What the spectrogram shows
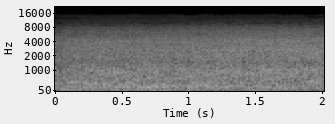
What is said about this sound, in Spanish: Está lloviendo, aquí viene la lluvia, qué bien, me encanta hermanos.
